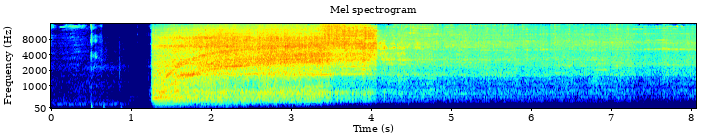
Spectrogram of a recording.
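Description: Electric miter saw switched on about a second in, its motor whining up to speed and running loud for about three seconds, then dropping off suddenly to a much quieter steady hiss.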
